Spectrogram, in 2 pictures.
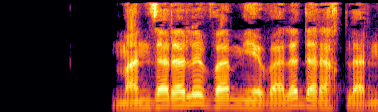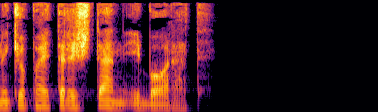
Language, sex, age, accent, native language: Uzbek, male, 19-29, Xorazm, Uzbek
